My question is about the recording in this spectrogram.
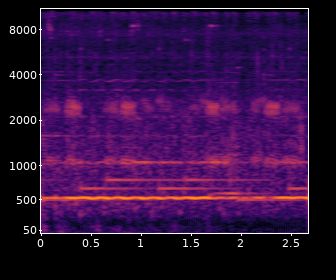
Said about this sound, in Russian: И даже громогласные лягушки и звонкие сверчки, эти ночные певцы, квакали и стрекотали тихо, просто наполняя влажный воздух ровным звуком.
